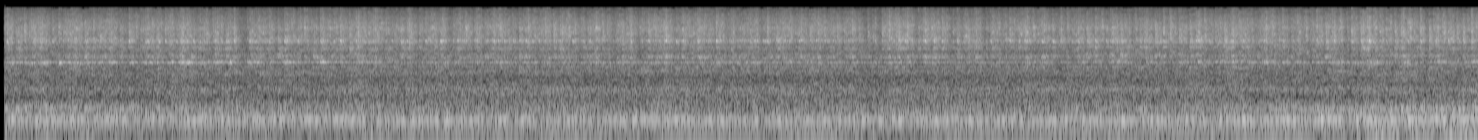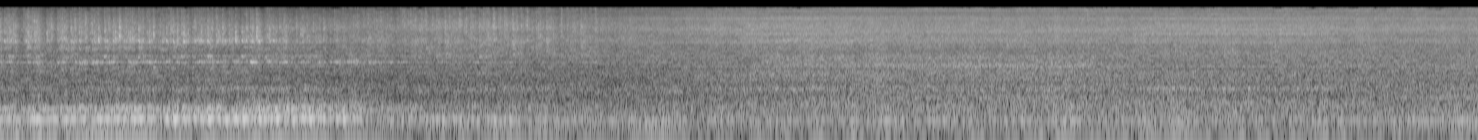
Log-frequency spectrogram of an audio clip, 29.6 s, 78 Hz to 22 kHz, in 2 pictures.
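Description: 1972 Chevelle's LS5 454 big-block V8 idling steadily. It grows louder for a few seconds past the middle, then settles back down.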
